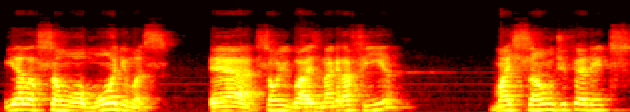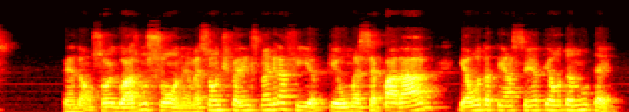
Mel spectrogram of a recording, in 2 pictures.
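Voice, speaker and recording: A man teaching grammar in a live online lesson, talking slowly and repeating himself as he points things out on a board. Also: a little high, fairly bright tone, muffled recording. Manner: slow and repetitive, constantly saying "ó" and "olha lá" while writing on a board.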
